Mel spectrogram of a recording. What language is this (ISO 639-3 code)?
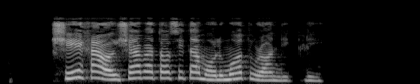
pus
